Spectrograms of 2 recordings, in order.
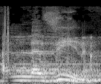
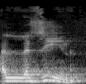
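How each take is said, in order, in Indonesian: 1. Huruf tengahnya bunyi th. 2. Huruf tengahnya bunyi z biasa. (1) "تخرج لسانك" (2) "يقرأ خطأ"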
